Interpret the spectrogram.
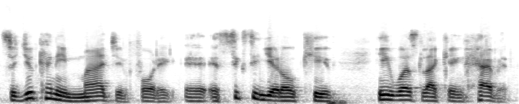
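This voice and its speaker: Mexican-born male physician guest, low voice, earnest storytelling, dull lo-fi audio. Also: expressive, normal speed, darkish tone. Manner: earnest, non-native grammar, frequent restarts. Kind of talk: interview storytelling. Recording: dull lo-fi sound.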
